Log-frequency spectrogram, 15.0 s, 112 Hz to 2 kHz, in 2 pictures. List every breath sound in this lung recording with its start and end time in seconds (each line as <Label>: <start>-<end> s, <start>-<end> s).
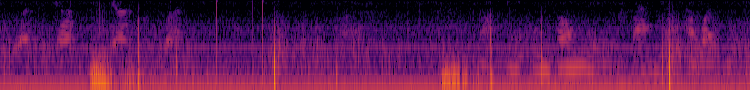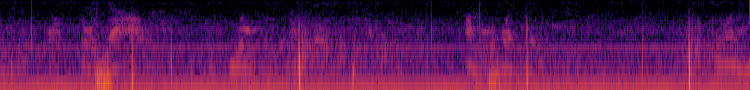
Inhalation: 0.78-1.42 s, 4.31-4.95 s, 8.38-8.69 s, 12.34-12.74 s
Crackles: 4.30-4.94 s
